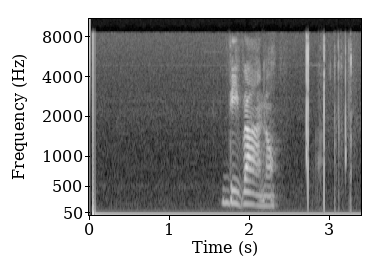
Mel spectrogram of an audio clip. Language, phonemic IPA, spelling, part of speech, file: Italian, /diˈvano/, divano, noun, It-divano.oga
